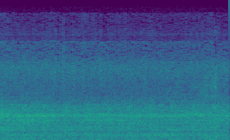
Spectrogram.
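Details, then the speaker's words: Newly installed Chinese diesel air heater in a UK self-build camper van: quiet steady whooshing hum from burner and fan, no clicking or surging, blowing out very hot air; running normally. "And yeah, I know you can't feel that now, but that is blowing out some extreme heat there."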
